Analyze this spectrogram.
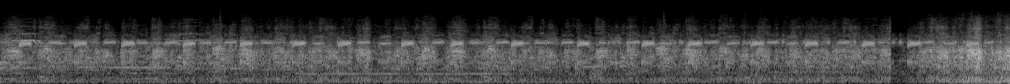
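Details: Thousands of ducklings returning to their pen after time in the rice fields, swimming through field water: a dense, constant chorus of rasping calls, many voices overlapping, with faint speech.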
